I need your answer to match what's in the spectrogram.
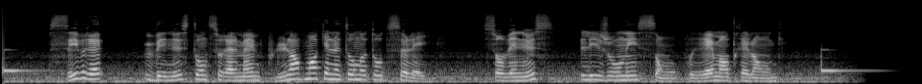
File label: narration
